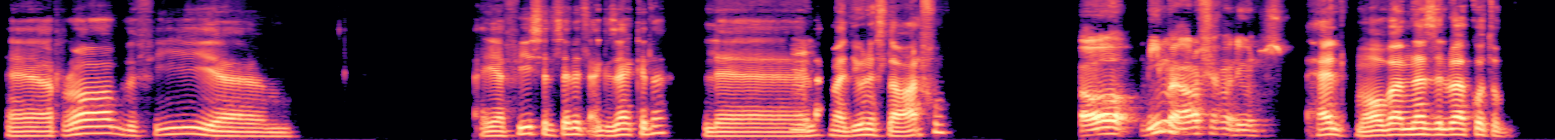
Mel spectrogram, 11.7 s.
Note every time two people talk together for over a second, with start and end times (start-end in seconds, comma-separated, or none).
none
